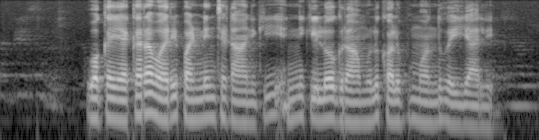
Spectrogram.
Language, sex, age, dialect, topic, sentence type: Telugu, male, 18-24, Utterandhra, agriculture, question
